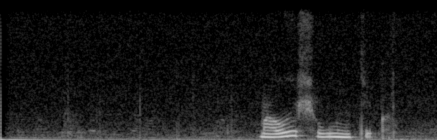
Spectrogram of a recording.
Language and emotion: Russian, neutral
